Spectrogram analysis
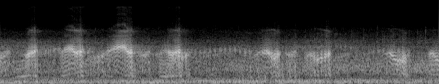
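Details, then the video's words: Nighttime frogs croak in quick, arching notes about twice per second, several voices overlapping above a low continuous hum. "Soothing Night Frog Sounds"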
